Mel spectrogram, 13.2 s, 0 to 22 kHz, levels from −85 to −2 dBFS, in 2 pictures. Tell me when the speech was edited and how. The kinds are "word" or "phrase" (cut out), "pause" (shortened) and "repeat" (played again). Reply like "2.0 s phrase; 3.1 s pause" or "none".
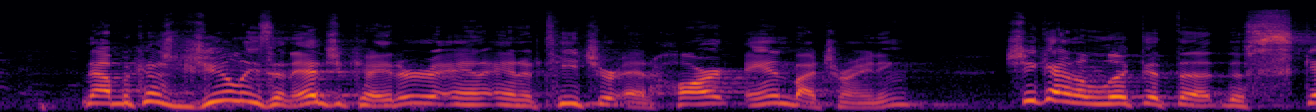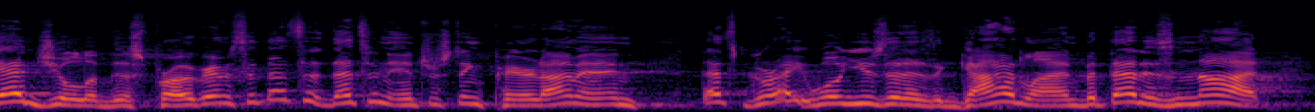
none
